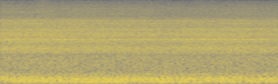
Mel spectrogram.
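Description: The Cirrus Vision Jet's engine in Microsoft Flight Simulator roars as a steady, loud, broadband jet rumble with a constant whine, unbroken and with no voices.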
